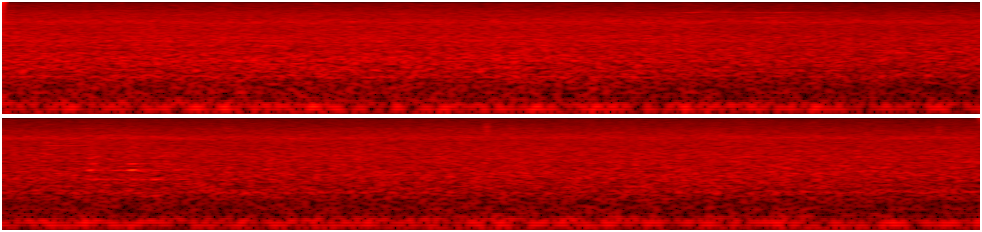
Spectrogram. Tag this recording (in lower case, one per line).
car
vehicle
